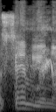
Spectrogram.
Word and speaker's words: Semlyen: Then there's Nick the Semlyen.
